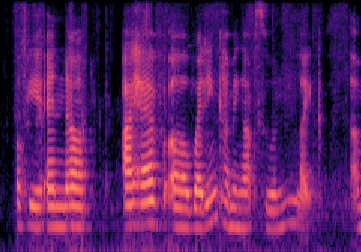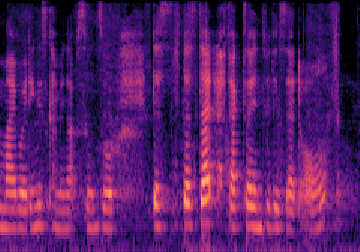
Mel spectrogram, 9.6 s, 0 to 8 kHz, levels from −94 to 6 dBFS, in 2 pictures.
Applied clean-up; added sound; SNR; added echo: neural separator model SepFormer DNS4.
